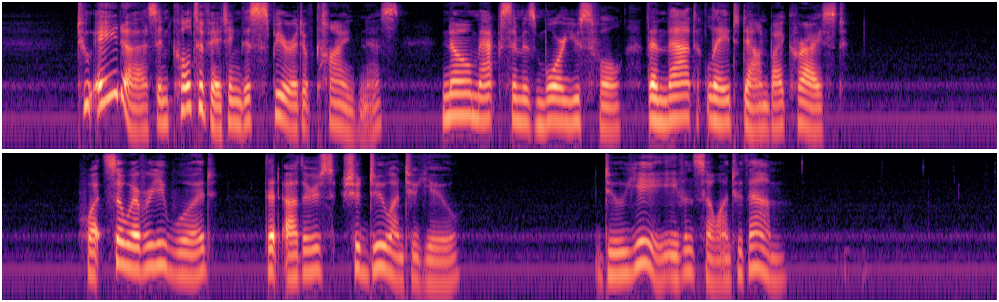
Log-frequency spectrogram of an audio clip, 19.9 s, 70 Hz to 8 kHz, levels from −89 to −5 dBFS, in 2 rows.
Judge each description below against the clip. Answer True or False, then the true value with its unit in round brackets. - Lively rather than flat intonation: False (4.9 semitones)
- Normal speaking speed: False (105 wpm)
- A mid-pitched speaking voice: True (170 Hz)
